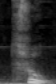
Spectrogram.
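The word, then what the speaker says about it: through: थ्रू, इसको थ्रू बोलेंगे, spelling इसमें भी GH साइलेंट है।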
